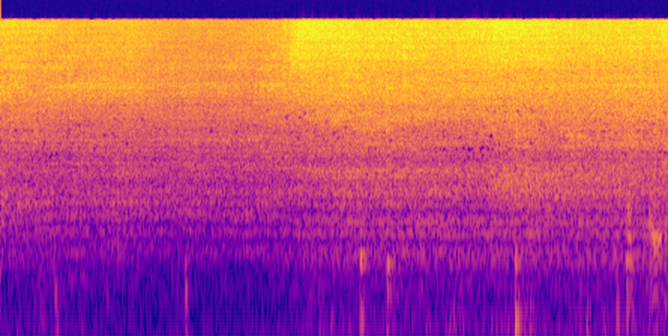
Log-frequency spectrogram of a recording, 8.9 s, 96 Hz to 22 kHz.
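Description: Chicken leg quarters sizzling on a hot indoor grill set to 500 degrees, a steady hiss that grows louder about four seconds in, with a few light knocks as the pieces are shifted into place.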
